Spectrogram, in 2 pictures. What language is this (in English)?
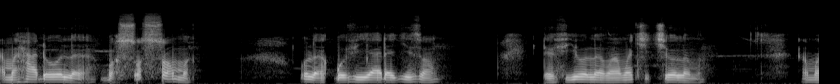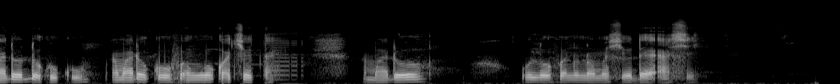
Ewe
